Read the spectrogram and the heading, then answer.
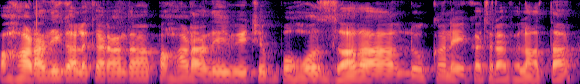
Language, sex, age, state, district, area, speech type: Punjabi, male, 30-45, Punjab, Rupnagar, urban, spontaneous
